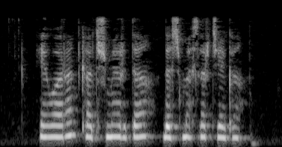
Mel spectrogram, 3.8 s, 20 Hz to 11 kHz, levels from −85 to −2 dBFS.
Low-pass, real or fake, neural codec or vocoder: 7.2 kHz; real; none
